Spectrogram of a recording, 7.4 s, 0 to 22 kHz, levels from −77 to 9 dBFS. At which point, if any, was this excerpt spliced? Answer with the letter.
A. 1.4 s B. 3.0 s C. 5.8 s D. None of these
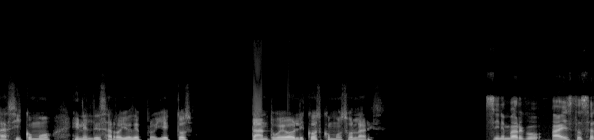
D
